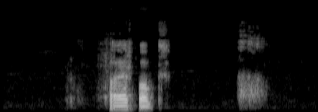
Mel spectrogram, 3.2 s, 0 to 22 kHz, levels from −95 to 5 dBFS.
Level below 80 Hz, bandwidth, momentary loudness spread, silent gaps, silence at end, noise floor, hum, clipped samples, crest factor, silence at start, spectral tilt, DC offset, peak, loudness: -84 dBFS; 8.2 kHz; 23 LU; none; 0.65 s; -83 dBFS; none; under 0.1%; 24 dB; 1.1 s; -7.5 dB/octave; under 0.1%; -8 dBFS; -25 LUFS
